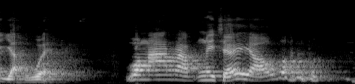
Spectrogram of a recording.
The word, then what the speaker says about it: Yahweh: huruf kapital, E dengan huruf kapital, H dengan bacanya Yahweh.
